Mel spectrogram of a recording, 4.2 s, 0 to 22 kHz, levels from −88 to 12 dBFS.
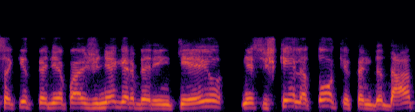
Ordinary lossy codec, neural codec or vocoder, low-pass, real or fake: Opus, 24 kbps; codec, 16 kHz, 8 kbps, FreqCodec, larger model; 5.4 kHz; fake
